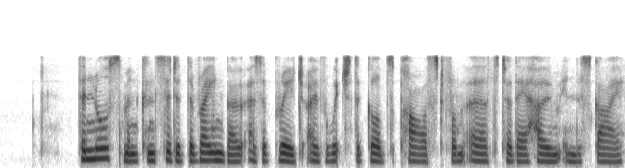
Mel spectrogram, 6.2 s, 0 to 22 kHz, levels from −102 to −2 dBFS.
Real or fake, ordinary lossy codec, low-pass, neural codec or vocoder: fake; none; 5.4 kHz; codec, 24 kHz, 6 kbps, HILCodec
